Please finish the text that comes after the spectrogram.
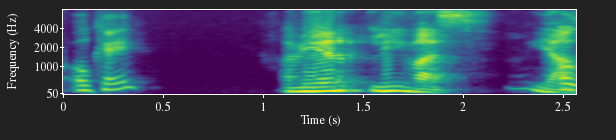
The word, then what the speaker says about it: Livas: So Javier, without further ado, welcome, and I hope I'm pronouncing your name okay. Javier Livas. Yeah. Oh, Livas. Okay. Livas.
